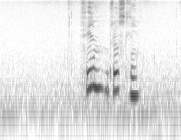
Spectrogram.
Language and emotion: Russian, neutral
